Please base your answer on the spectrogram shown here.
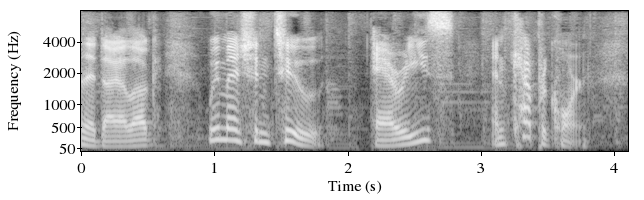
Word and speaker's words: Aries: And uh so it's pronounced Aries. Aries.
